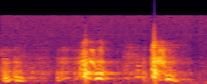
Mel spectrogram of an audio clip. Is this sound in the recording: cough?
yes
